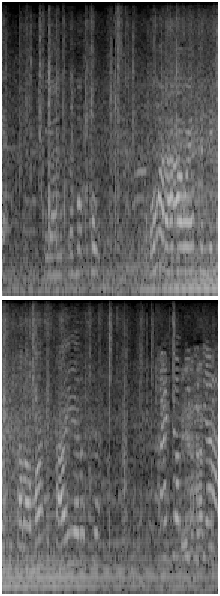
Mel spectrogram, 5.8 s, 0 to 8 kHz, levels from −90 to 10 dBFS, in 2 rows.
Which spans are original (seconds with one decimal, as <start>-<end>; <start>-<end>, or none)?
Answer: 0.0-5.8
